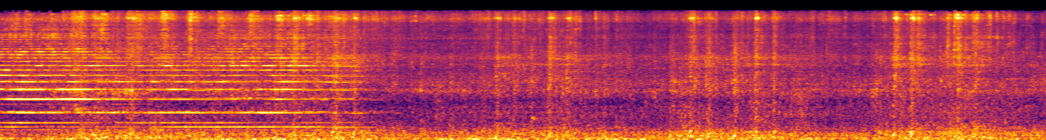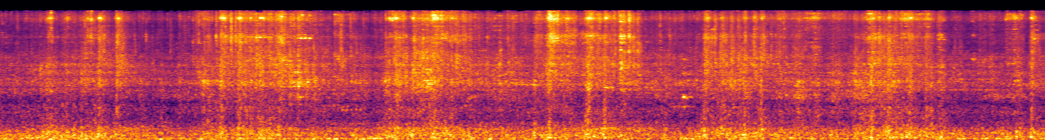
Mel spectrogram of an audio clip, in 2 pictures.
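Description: Freight cars rolling past close by, with a steady rumble and the clatter of wheels over the rail joints. For the first five seconds or so, a multi-note locomotive horn sounds from the head end of the train over the rumble.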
